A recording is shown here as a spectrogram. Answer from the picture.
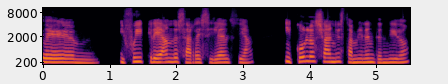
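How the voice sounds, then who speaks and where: A woman speaks with monotone, flat intonation. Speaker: emotional healing teacher. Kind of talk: interview testimony.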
